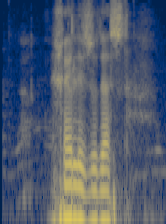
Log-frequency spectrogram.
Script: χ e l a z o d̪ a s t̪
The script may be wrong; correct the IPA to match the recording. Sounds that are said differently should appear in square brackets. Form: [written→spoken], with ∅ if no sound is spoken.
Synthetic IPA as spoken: χ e l [a→i] z [o→u] d̪ a s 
